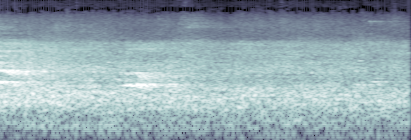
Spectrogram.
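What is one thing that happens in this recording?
A man speaks quietly up close.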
